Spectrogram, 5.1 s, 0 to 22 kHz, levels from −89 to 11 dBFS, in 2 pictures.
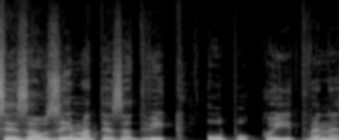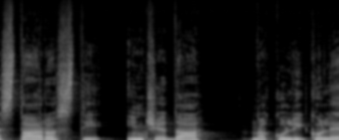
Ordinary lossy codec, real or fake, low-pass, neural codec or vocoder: none; fake; none; vocoder, 44.1 kHz, 128 mel bands every 512 samples, BigVGAN v2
